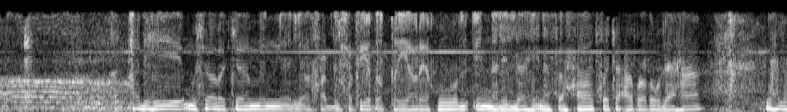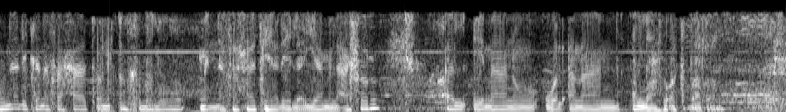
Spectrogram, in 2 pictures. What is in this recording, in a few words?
Man Speaking In Arabic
